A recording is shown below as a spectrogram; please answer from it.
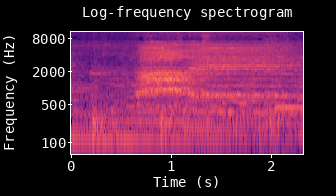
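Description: Elementary-school children's choir singing a Christmas song, the voices swelling louder about two-thirds of a second in over sustained low accompaniment notes.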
